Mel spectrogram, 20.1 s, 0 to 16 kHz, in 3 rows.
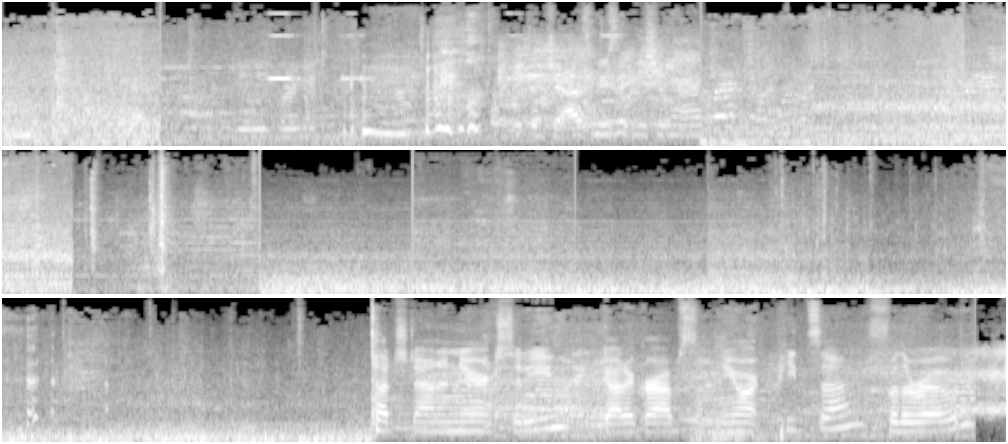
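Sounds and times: jet cabin engine rumble: 8.4s - 15.8s.

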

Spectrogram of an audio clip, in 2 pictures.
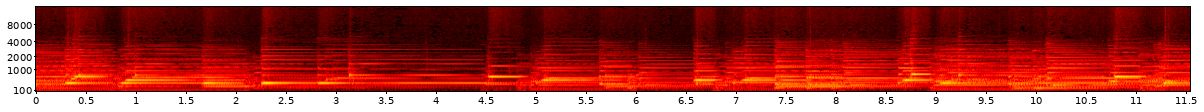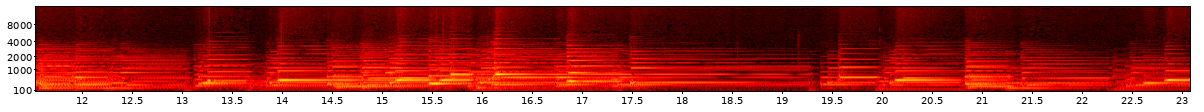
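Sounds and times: solo piano lullaby: 0.0s - 23.0s.

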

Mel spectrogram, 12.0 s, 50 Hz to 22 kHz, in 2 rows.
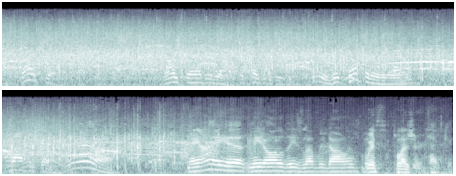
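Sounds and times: audience applauding: 0.0s - 9.9s.

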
